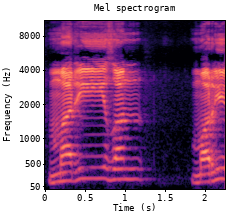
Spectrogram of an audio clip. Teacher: یہاں پر اخفا ہوگا اور یہاں پر یا ساکن اور اس سے پہلے حرف کے نیچے زیر ہے تو یہ یا مدہ ہوگی اور یہ را باریک پڑھی جائے گی کیونکہ را کے نیچے زیر ہے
